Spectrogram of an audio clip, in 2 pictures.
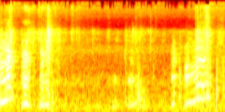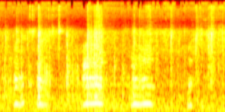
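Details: Pet dachshund uttering strange nasal whines and squeals, several short wavering cries with upward and downward pitch bends, irregularly spaced across the recording, with low background noise and some faint speech.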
